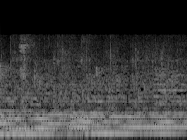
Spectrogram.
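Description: Soft live worship music from a church praise band: sustained chords held steady, moving to a new chord about a second in.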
